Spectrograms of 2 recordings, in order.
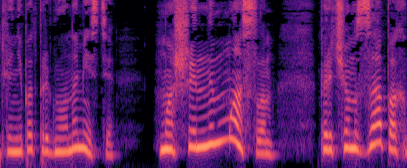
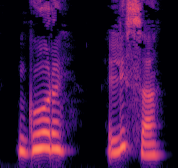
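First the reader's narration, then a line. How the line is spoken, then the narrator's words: Sighing again. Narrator (Russian): вздохнула в очередной раз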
